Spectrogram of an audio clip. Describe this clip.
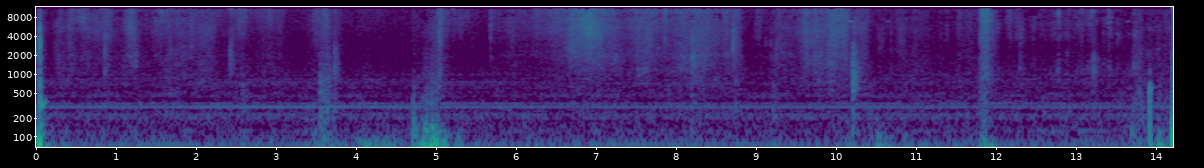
Changing clothes inside the room
change, clothes, clothing, wear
